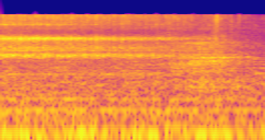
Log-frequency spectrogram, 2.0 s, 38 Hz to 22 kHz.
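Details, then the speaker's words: Ball bearing on the armature of a Hitachi DH40MR SDS-max hammer drill, spun by hand: a thin, high, hissing whir that slowly fades. The bearing is dry and lacks grease but does not wobble, so it will be regreased. "it's dry without the grease is not wobbling so we can grease it with a ball bearing grease"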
